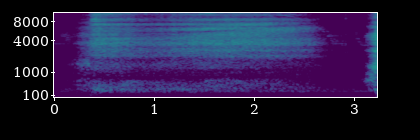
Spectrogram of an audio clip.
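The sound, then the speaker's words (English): One slow, deep breath taken to calm down: a soft, airy hiss that rises gently, holds steady for a few seconds and then eases off, faint and alone. “I'm going to take a little breath and calm myself down a little bit.”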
